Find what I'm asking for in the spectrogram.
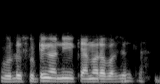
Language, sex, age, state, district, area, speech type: Marathi, male, 30-45, Maharashtra, Amravati, urban, conversation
